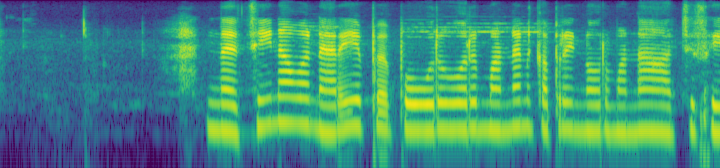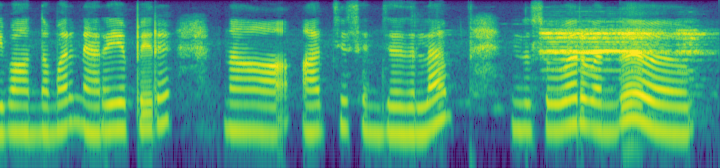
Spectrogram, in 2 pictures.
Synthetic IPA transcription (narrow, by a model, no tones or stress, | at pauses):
ɪnd̪ɐt͡ʃiːnaːʋɐnɪɾɐjɐpeɪpːoːɔɾɯɔɾɯmɐɳːɛnɯkːɐpːɯɾɐ̃ɪnːɐɔɾɯmɐnːɐ̃aːɾt͡ʃːɯsɛjʋãːɐnd̪ɐmaːd̪ɾinɪɾɐjɐpeːɾnãːaːɾt͡ʃːisɛɲd͡ʒɾɐðɪlːɐɪnd̪ɐsʊʋɐɾʋɐnd̪ɯ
